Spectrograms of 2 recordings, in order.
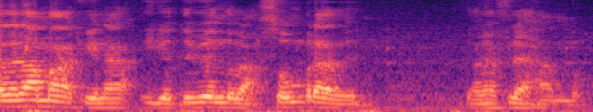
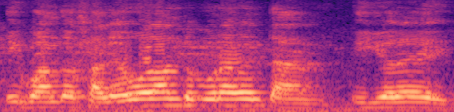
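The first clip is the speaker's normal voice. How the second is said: normal talking voice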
